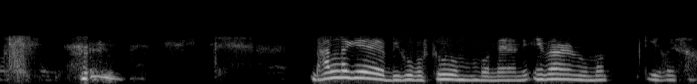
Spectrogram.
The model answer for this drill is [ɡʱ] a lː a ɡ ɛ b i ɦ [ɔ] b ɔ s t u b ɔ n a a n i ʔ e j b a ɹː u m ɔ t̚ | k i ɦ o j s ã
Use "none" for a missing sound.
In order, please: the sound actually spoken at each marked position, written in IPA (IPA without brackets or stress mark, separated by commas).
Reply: bʱ, u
